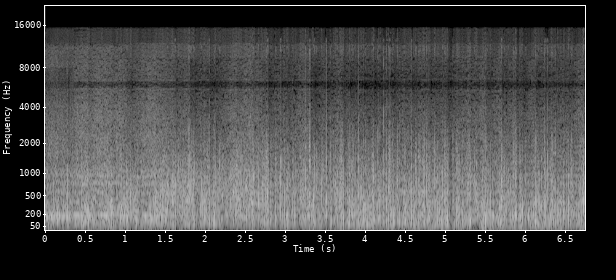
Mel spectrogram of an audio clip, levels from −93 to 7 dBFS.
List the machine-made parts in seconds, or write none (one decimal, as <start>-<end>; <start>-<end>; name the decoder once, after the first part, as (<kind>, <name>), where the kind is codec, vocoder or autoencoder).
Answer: 0.0-0.9 (autoencoder, DAC-VAE)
